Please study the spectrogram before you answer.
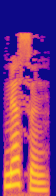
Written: Nessan

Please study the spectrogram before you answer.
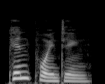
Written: pinpointing

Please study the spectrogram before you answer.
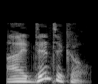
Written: identical

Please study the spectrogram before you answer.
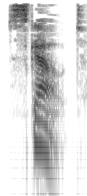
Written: scout

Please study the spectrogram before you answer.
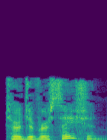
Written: tergiversation

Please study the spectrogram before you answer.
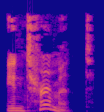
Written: interment

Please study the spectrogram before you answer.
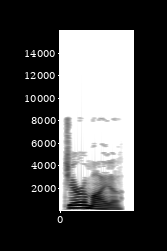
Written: jeremiah

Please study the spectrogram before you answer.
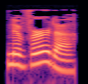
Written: niverta

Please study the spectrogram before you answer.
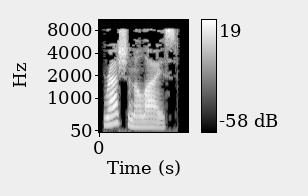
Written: rationalized

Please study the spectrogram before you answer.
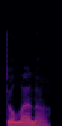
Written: dalenna

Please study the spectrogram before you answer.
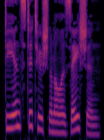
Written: deinstitutionalization

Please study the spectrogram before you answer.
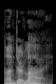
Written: underlie

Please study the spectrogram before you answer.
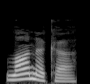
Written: lanica

